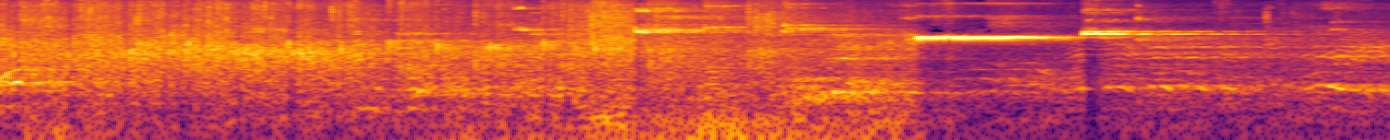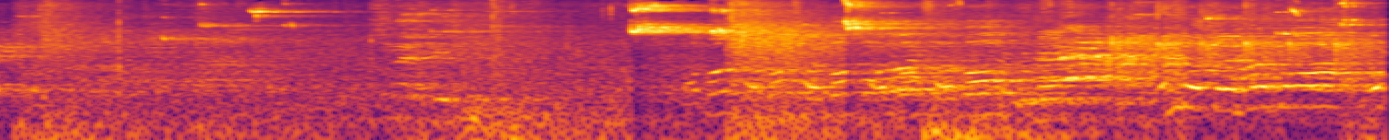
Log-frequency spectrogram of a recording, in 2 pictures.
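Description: Sneakers squeak on a hardwood court in a large echoing hall.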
